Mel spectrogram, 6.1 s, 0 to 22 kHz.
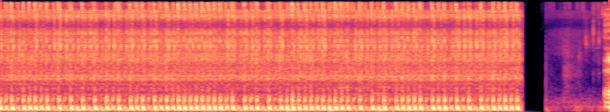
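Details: Honda XR70 with freshly installed TB 88cc big bore kit and Hotcams cam chain, started first kick: even quick single-cylinder thumping at steady idle, no knocks or misses; normal healthy idle.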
